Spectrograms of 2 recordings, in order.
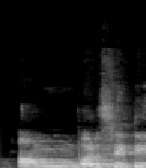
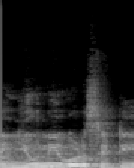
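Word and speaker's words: university: यहाँ जो यू का प्रोनाउंसिएशन है ना, अम्ब्रेला, अम्ब्रेला आ रहा, और आ ई ऊ में आता है तो एन तो सही है, बट यहाँ का प्रोनाउंसिएशन अमीनसी बोला भी नहीं जा रहा, अमवर्सिटी नहीं आ रहा, यहाँ यूनिवर्सिटी आ रहा है, यूनिवर्सिटी आ रहा है,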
